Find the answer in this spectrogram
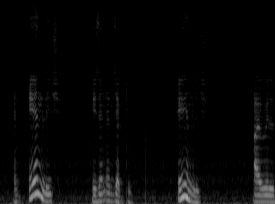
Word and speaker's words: ähnlich: Ähnlich, I will pronounce them once more. Äpfel and ähnlich, Äpfel and ähnlich, which means apples.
